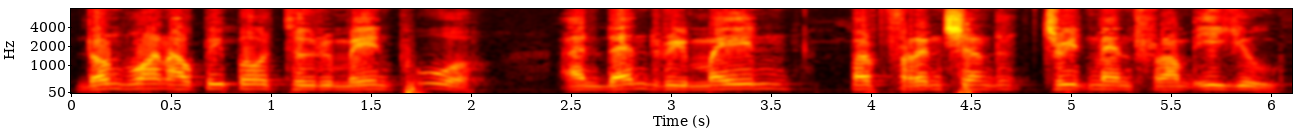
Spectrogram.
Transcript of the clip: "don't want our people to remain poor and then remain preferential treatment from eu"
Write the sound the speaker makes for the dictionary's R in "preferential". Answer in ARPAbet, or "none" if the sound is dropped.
none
